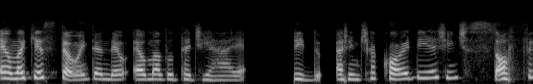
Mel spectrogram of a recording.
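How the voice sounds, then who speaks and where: A woman with a southern Brazilian accent speaks at a moderate pace and a high pitch. Her pitch varies in an ordinary way, and the sound is dry and close, with no echo. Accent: southern Brazilian (gaúcho). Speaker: podcast guest. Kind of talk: casual chat.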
